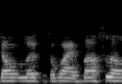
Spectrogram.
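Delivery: ordinary delivery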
